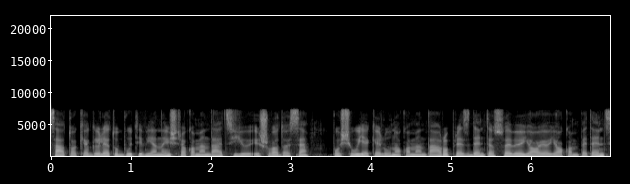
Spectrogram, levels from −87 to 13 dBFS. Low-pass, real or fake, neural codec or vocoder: 7.2 kHz; real; none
